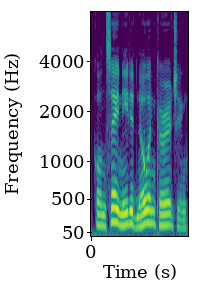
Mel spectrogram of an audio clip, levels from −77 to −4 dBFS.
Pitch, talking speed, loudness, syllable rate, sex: 145 Hz, 125 wpm, -13 LUFS, 5.0 syllables/s, male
